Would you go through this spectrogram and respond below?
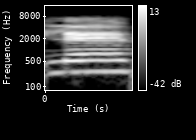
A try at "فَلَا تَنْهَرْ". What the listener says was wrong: நீங்க ஈ ஈ மாறுறீங்க.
